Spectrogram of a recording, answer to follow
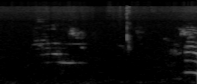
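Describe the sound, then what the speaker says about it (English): A house cat meows a few times, a thin wavering cry rising in pitch toward the end, fairly quiet against the background, with a faint click in the middle. "Your kitty cat's going off."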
